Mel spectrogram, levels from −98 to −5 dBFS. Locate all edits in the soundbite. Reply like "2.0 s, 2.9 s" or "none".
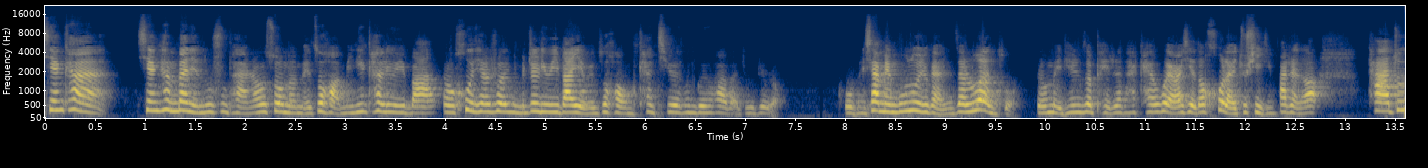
none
